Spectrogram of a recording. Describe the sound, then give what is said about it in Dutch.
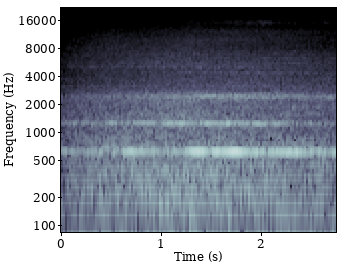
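A train rumbles past on the rails with a steady, moderately loud roar and a sustained high metallic squeal or whine running throughout, no voices present. “In de afgelopen 200 jaar zijn er steeds nieuwe treinen uitgevonden en ook weer verdwenen.”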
